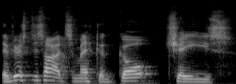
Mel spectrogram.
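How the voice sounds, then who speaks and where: An English man in a slightly high register talks his way through a truck driving game. He keeps up loose, crude, joking banter with his co-player as he plays. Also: lively intonation, unhurried, fairly bright tone. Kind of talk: casual gaming chat.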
